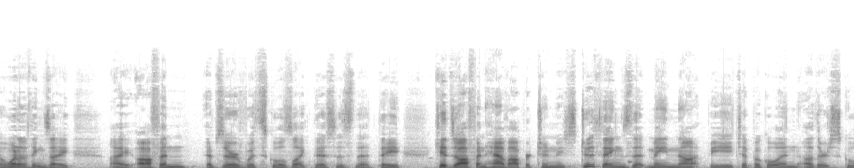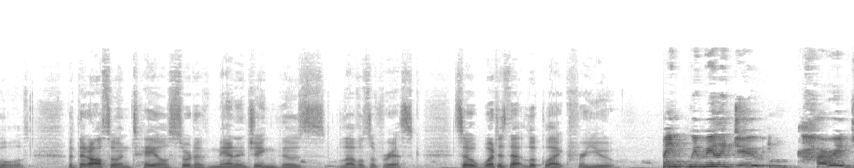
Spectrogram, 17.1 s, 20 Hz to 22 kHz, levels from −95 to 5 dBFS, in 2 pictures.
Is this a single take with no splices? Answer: no; 2 cuts; at 9.2 s, 15.2 s

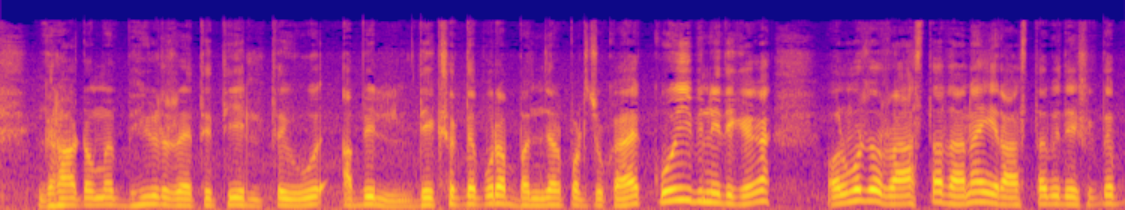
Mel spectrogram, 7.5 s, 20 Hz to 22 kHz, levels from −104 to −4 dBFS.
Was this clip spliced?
no; 0 cuts

